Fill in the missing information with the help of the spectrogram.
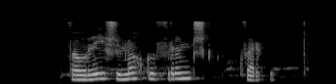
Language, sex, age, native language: Icelandic, female, 10, Icelandic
